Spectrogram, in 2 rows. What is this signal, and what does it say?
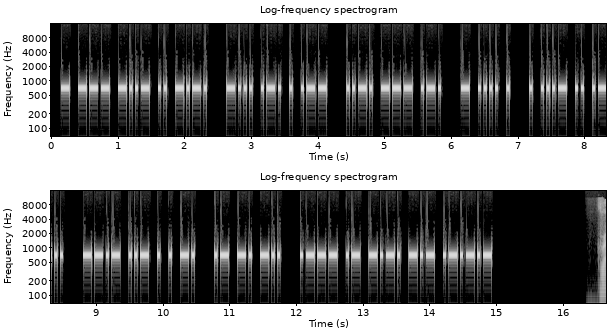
Morse code, heard as a keyed tone, about 28 wpm, 700 Hz. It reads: TOXIC BREW FOR THE EVIL QUEEN AND JACK.
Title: Pangram Challenge v2 - 28wpm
